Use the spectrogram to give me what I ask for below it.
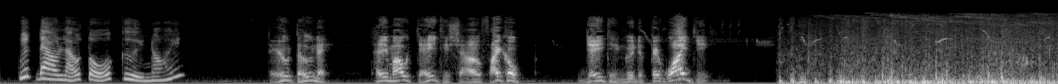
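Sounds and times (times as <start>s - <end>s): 
speech: 0.2s - 1.9s, 2.7s - 7.2s
horses galloping as a group of riders approaches: 5.8s - 10.5s.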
